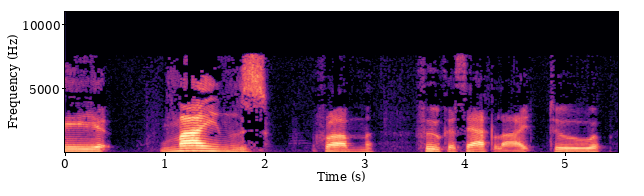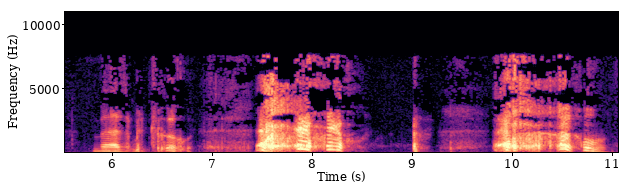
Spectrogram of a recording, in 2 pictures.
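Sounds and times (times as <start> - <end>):
speech: 0.0 - 9.1, 9.8 - 11.0
hacking coughs: 7.4 - 11.0
throat clearing: 7.4 - 11.0.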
